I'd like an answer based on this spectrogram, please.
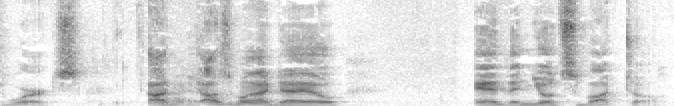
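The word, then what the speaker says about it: よつばと!: It's one of the Yotsuba, or Yotsubato if you're into the Japanese pronunciation of the series, because the American version has Yotsuba ampersand, because basically it's Yotsuba and such and such.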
